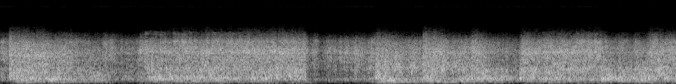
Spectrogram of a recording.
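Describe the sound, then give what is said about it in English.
Heavy gunfire from a shootout between bandits and men on a horse-drawn wagon, a dense, loud, continuous roar of shots with a few brief dips. “The bandits open fire on their own men driving the wagon. Kneeling behind the front seat, John and Pete fire back.”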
